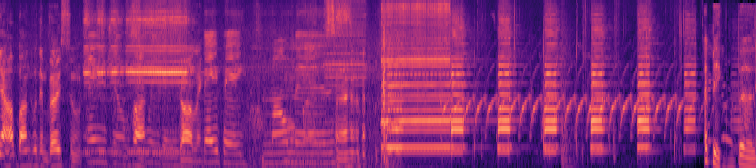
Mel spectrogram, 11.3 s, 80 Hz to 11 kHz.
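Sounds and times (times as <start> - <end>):
speech: 0.0 - 6.1, 10.6 - 11.3
car alarm wailing and pulsing with swooping electronic chirps: 1.2 - 3.4, 5.0 - 11.3
laughter: 3.7 - 6.0.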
